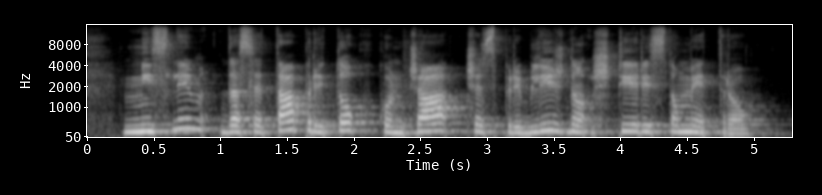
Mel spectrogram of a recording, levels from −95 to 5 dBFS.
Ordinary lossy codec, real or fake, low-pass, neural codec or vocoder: none; real; 14.4 kHz; none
